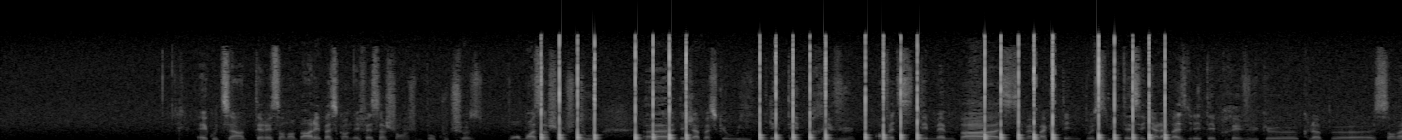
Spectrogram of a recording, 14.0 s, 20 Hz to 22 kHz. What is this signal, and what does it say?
Tap code, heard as knocks on wood, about 6 knocks a second, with speech in French. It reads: TYZ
